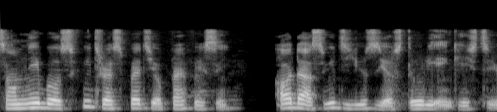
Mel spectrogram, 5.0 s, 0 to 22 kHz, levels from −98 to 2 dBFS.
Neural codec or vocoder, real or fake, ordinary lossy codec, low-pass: none; real; none; 7.2 kHz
